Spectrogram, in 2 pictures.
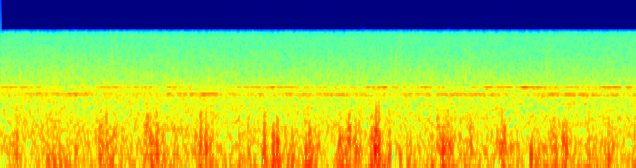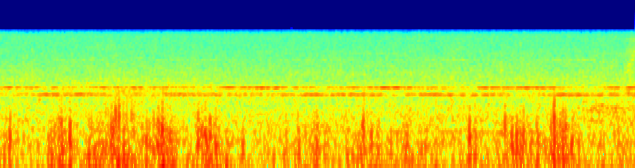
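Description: A steady high hum of two unchanging tones, held throughout, over irregular low thumps and rumble.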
